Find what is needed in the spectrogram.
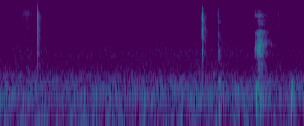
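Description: Near silence broken by a few faint, sharp clicks, one about a second in and two around four seconds in, and a brief scrape near five seconds. These come from a wire loop sculpting tool working and being handled at a clay sculpture.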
